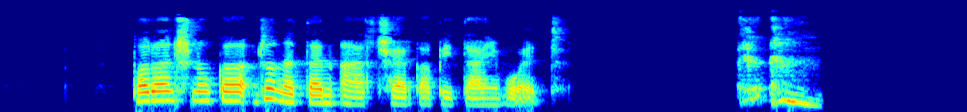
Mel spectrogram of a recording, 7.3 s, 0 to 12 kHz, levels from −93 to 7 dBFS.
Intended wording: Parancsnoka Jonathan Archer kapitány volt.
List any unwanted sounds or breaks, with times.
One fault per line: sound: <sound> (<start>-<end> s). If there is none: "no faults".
sound: cough (5.5-6.2 s)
